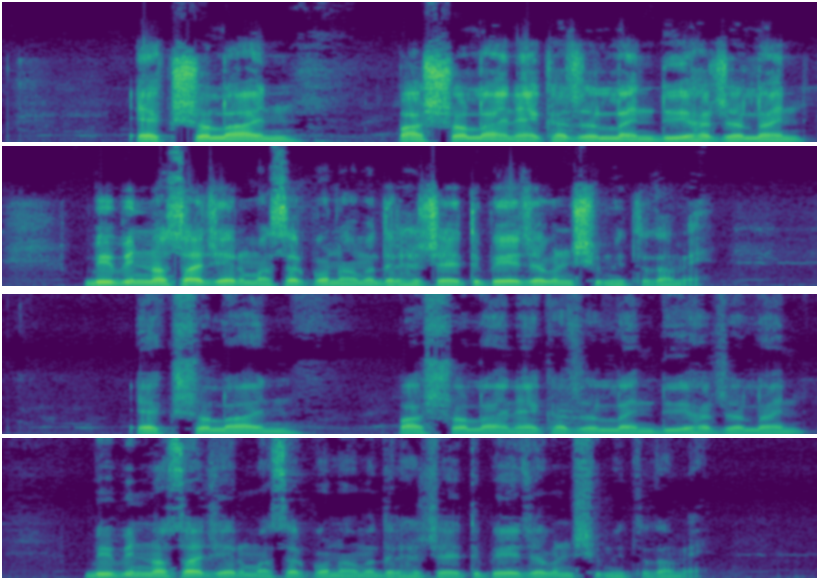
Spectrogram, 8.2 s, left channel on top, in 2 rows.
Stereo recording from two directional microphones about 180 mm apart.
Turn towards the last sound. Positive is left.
turn(degrees=30)  # may be behind; listen again after turning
